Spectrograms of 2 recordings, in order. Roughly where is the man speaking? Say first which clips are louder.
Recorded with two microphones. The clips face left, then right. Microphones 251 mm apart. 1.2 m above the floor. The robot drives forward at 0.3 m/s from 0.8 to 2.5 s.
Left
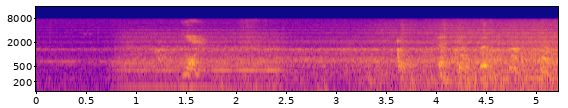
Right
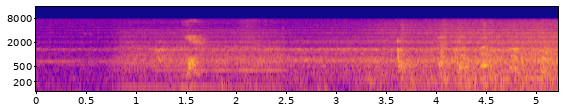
Even; centre.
